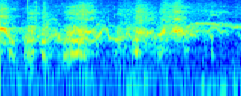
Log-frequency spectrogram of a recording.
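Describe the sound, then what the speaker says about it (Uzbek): Breeding geese on a breeding farm honk repeatedly in a noisy, overlapping chorus, fairly close and steady throughout. "Xohlasa g'ozlarimiz deyarli yaxshi"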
